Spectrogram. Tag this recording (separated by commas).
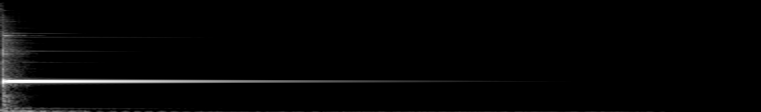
Music, Bell, Musical instrument, Keyboard (musical)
